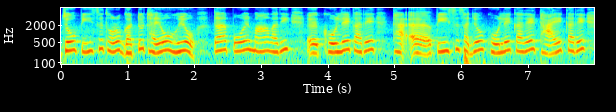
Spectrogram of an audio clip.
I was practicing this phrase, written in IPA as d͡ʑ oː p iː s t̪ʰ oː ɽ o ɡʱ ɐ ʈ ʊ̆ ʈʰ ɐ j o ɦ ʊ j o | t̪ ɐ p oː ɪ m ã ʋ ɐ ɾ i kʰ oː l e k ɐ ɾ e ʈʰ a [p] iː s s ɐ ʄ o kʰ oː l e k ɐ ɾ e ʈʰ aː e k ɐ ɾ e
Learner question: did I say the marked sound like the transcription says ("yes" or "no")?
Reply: yes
